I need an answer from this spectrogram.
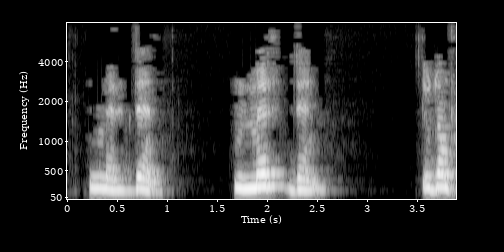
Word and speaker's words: mirdin: But if I say to die, we basically say mirdin. Mirdin. You don't pronounce this I. This I is called bizroka. You don't pronounce it, but you write it.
